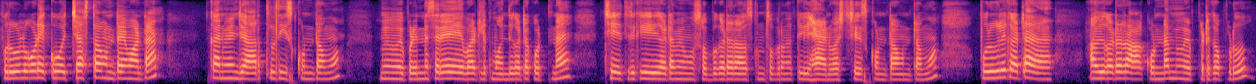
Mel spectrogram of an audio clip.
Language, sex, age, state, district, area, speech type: Telugu, female, 30-45, Andhra Pradesh, Guntur, urban, spontaneous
